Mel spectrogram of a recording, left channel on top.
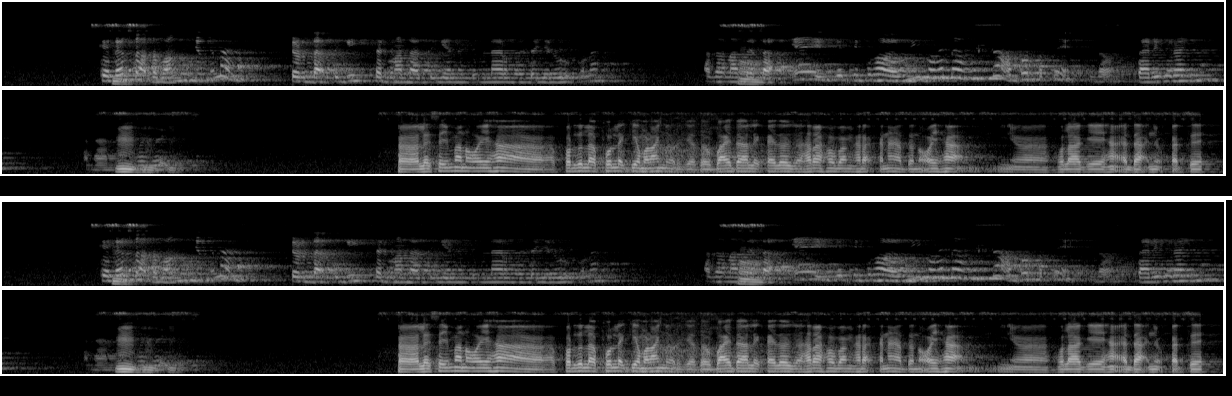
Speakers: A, on the left; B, on the right.
A: ᱠᱮᱱᱮᱞ
B: ᱦᱩᱸ
A: ᱫᱟᱜ ᱫᱚ ᱵᱟᱝ ᱦᱤᱡᱩᱜ ᱠᱟᱱᱟ ᱪᱟᱸᱴ ᱫᱟᱜ ᱛᱮᱜᱮ ᱥᱮᱨᱢᱟ ᱫᱟᱜ ᱛᱮᱜᱮ ᱟᱞᱮ ᱠᱚ ᱥᱮᱱ ᱟ ᱨᱚᱦᱚᱭ ᱫᱚ ᱡᱟᱹᱨᱩᱲᱚᱜ ᱠᱟᱱᱟ ᱟᱫᱚ ᱱᱚᱛᱮ
B: ᱚ
A: ᱫᱟᱜ ᱮᱫ ᱟᱭ ᱜᱟᱹᱪᱷᱤ ᱠᱚᱦᱚᱸ ᱢᱤᱫ ᱢᱟᱦᱱᱟ ᱦᱩᱭᱮᱱᱟ ᱟᱯᱷᱚᱨ ᱠᱟᱛᱮ ᱟᱫᱚ ᱫᱟᱨᱮ ᱵᱟᱲᱟᱭᱮᱱᱟ᱾ ᱟᱫᱟᱛᱮ
B: ᱦᱩᱸ
A: ᱨᱚᱦᱚᱭ
B: ᱦᱩᱸ
A: ᱦᱩᱭᱩ
B: ᱦᱩᱸ
A: <inaudible>
B: ᱟᱞᱮᱥᱮᱫ ᱢᱟ ᱱᱚᱜᱼᱚᱭ ᱦᱟᱜ ᱯᱷᱳᱚᱨ ᱫᱚᱮᱞ ᱟᱯᱷᱳᱱ ᱞᱮᱫ ᱜᱮᱭᱟ ᱢᱟᱲᱟᱝ ᱧᱚᱜ ᱨᱮᱜᱮ ᱟᱫᱚ ᱵᱟᱭ ᱫᱟᱜ ᱞᱮᱫ ᱠᱷᱟᱱ ᱫᱚ ᱦᱟᱨᱟ ᱦᱚᱸ ᱵᱟᱝ ᱦᱟᱨᱟᱜ ᱠᱟᱱᱟ ᱠᱟᱱᱟ ᱟᱫᱚ ᱱᱚᱜᱼᱭ ᱦᱟᱸᱜ ᱧᱚᱸ ᱦᱚᱞᱟ ᱜᱮ ᱦᱟᱸᱜ ᱫᱟᱜ ᱧᱚᱜ ᱠᱟᱫᱛᱮ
